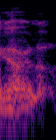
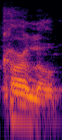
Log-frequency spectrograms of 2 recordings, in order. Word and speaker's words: Carlo: Jack Harlo. Follow Jack Harlo. Did I say it right? C A R L Carlo. See, I messed it up again.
